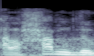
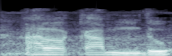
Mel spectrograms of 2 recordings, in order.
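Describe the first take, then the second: First: The middle consonant is an h sound. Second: The middle consonant is a k sound. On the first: This is the original Arabic form. "gak punya huruf ha" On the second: A speaker whose language lacks the h sound said it. "gak punya huruf ha, maka alhamdu menjadi alkam"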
